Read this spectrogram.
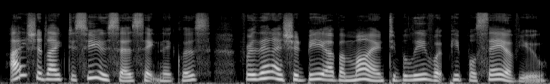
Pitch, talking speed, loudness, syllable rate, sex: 215 Hz, 260 wpm, -18 LUFS, 5.7 syllables/s, female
